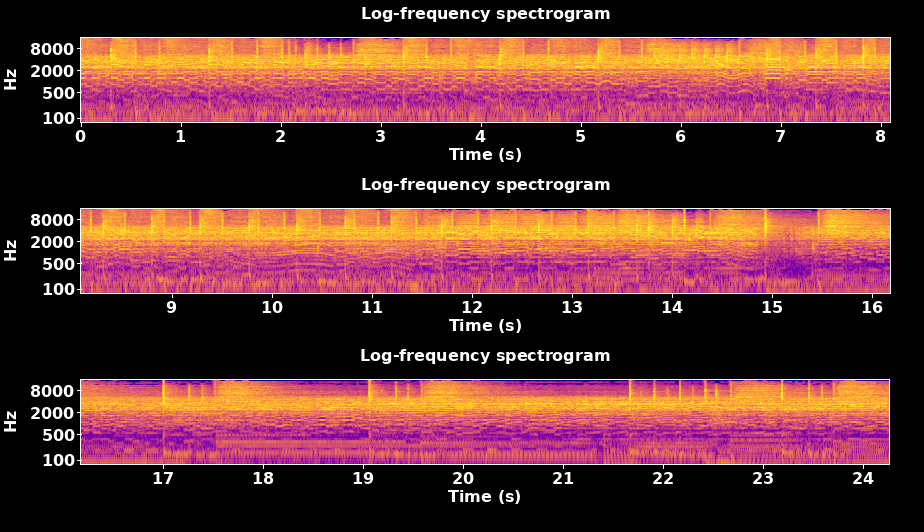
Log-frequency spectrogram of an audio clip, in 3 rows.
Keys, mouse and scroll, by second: 11.0 click, 12.7 shift+right click, 13.5 click, 15.0 click, 15.7 click, 16.5 click, 16.9 click, 17.5-19.0 drag, 19.7-21.2 drag, 21.5 ctrl+z.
